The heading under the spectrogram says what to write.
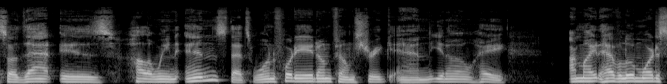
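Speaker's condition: No condition

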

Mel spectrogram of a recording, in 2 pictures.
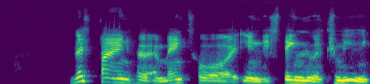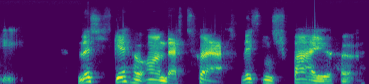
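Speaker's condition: Deafness, born deaf; congenital deafness, mainstreamed under IDEA policy, same itinerant teacher first through 12th grade

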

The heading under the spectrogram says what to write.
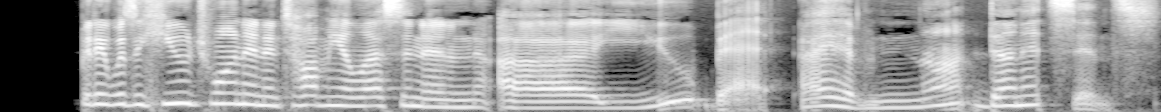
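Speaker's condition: No condition

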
